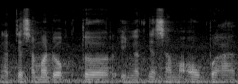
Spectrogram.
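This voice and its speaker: A man talks in an animated tone. Noticeable noise sits in the background. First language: Javanese (speaking Indonesian). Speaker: Islamic preacher. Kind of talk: religious talk.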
